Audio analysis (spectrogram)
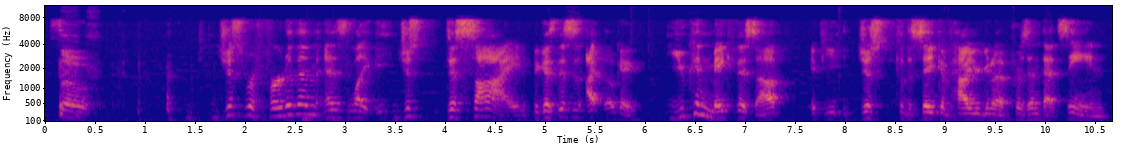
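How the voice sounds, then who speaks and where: A man co-hosting a podcast in casual, blunt chat, halting and repeating words emphatically, on slightly dull audio. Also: mid-range voice, lively intonation. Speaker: podcast co-host reviewing audio dramas. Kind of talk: casual, sweary review chat.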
